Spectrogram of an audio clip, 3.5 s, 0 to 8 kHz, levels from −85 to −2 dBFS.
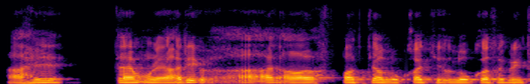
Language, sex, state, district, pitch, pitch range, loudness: Marathi, male, Maharashtra, Nagpur, 160 Hz, 155-165 Hz, -18 LUFS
